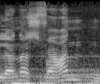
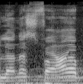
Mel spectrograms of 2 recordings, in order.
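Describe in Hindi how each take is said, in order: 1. शब्द n की आवाज़ पर खत्म होता है। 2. शब्द लंबे स्वर पर खत्म होता है।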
